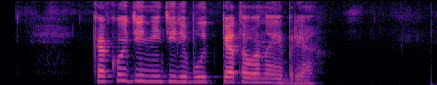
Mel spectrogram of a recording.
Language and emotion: Russian, neutral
